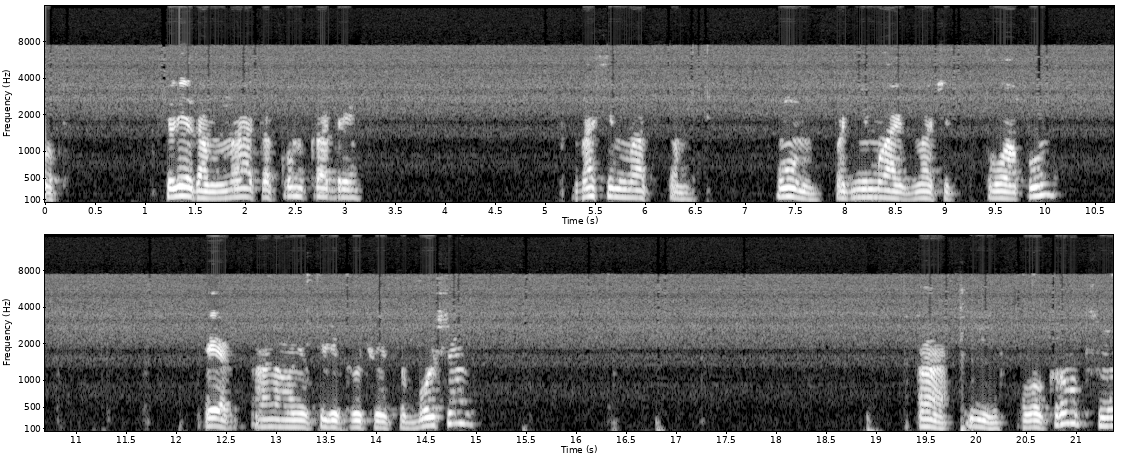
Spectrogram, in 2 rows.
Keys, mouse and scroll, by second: 1.9-5.1 drag, 6.4 click, 8.1 r, 9.2 click, 10.1 middle click, 11.4 middle click, 11.9 r, 13.6-14.5 middle drag, 15.5 middle click, 19.2 a, 19.7 i.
